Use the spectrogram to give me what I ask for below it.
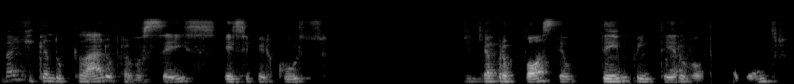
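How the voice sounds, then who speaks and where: A man's voice: medium pitch, measured pace, darkish tone, slightly rough. A man leading a spiritual study group, talking in an earnest, reflective way and putting questions to the group.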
